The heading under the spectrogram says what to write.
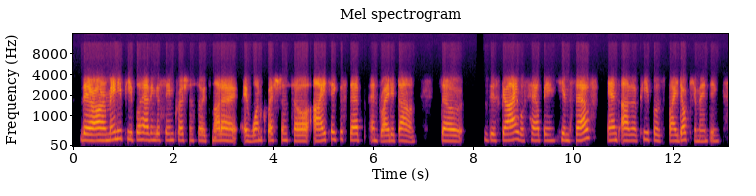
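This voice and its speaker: A woman's medium-pitched voice with a non-native accent, monotone, flat intonation, and a fairly slow pace. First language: not English. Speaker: knowledge management program manager. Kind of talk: interview. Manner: hesitant, many fillers.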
